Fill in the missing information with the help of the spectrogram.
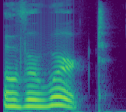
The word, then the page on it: overworked: American English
